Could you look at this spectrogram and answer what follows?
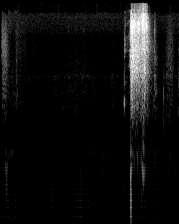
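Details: A short, forceful, hissing sneeze from a dog after a quiet stretch of room noise, during a sneezing attack.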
